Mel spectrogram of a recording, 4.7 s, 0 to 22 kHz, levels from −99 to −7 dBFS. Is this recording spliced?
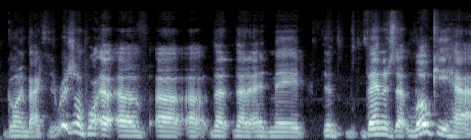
yes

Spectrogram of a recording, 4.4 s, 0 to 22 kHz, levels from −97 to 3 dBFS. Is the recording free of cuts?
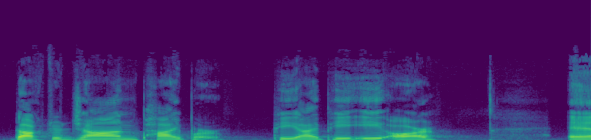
yes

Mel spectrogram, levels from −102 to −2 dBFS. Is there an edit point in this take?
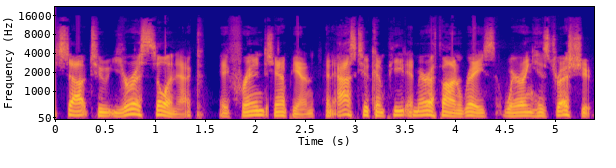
yes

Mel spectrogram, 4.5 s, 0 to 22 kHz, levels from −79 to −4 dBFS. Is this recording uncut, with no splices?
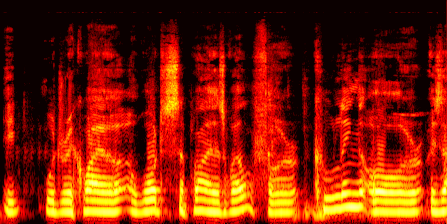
yes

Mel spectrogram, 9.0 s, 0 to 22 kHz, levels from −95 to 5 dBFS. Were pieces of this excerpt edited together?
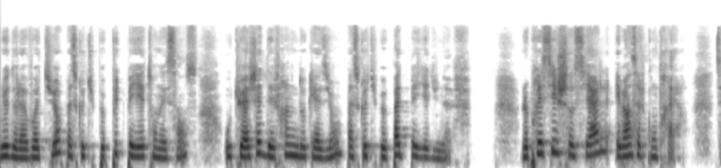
no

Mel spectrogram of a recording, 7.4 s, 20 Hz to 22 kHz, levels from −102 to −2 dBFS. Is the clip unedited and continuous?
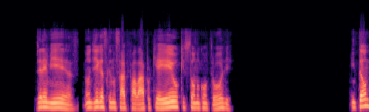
no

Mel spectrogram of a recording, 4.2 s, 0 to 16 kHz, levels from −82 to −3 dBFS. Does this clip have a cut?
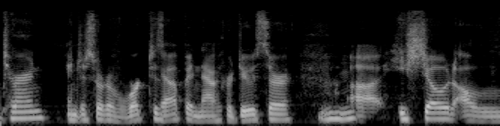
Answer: yes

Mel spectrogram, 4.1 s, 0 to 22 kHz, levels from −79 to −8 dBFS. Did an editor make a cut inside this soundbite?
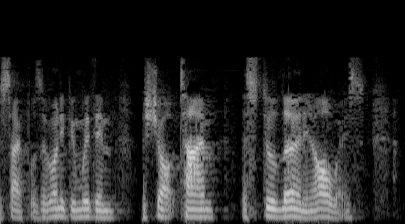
no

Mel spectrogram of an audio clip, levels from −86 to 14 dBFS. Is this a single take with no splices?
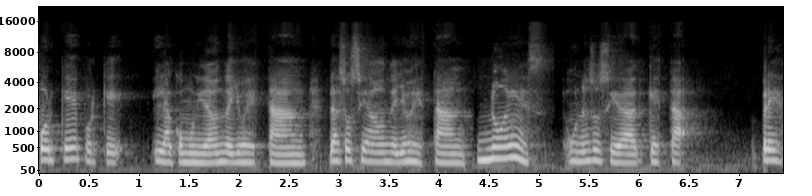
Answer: no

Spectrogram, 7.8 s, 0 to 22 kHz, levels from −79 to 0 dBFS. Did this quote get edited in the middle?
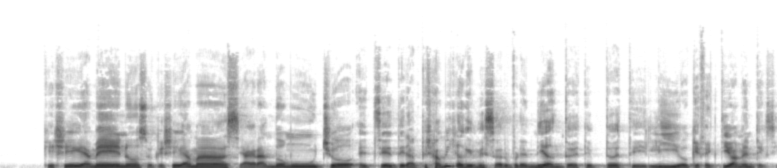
yes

